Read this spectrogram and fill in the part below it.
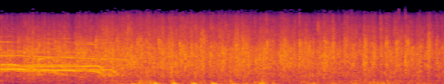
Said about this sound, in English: Which got less of a clap.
